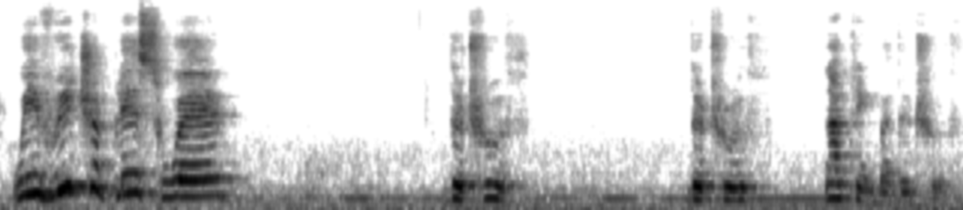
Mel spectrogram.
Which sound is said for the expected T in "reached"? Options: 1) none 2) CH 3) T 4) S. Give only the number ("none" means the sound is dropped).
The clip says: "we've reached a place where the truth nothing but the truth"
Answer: 1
